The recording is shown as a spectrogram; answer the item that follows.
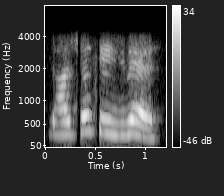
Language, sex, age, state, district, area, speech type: Kashmiri, female, 18-30, Jammu and Kashmir, Anantnag, rural, conversation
